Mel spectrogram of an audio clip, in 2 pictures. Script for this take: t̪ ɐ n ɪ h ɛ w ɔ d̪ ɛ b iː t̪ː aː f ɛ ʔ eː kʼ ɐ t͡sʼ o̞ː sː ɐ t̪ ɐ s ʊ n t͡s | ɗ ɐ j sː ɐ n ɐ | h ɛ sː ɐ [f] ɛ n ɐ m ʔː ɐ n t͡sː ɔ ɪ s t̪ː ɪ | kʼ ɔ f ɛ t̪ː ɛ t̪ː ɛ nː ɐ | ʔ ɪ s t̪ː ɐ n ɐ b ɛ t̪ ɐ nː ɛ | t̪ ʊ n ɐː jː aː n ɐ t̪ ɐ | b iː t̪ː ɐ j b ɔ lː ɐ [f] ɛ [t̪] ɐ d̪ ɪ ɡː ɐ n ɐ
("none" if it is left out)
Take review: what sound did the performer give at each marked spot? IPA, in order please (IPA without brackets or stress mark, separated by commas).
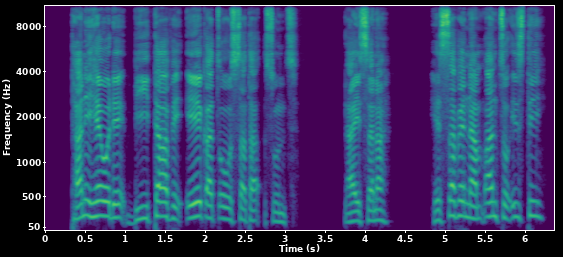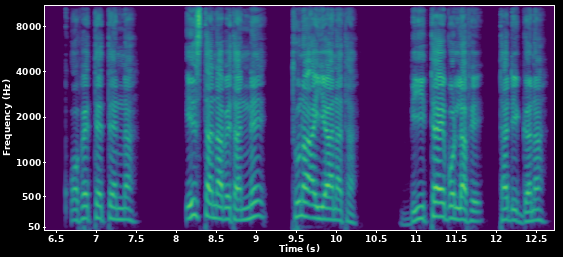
f, f, t̪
